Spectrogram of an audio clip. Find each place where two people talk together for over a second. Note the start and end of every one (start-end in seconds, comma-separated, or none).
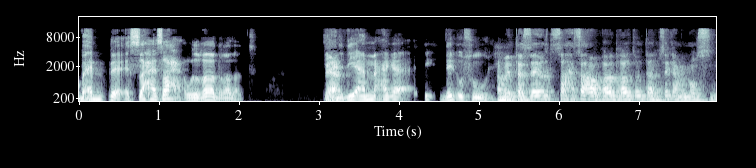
none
